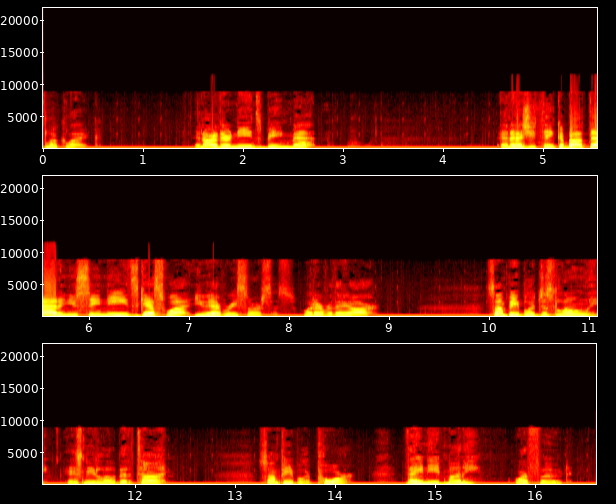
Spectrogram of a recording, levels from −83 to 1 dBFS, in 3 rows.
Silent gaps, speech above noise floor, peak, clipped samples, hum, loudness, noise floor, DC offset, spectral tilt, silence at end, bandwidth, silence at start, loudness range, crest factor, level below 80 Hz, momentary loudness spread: none; 41 dB; 0 dBFS; under 0.1%; none; -16 LUFS; -57 dBFS; 4%; -6.5 dB/octave; 0.25 s; 9.4 kHz; 0 s; 6 LU; 18 dB; -48 dBFS; 12 LU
